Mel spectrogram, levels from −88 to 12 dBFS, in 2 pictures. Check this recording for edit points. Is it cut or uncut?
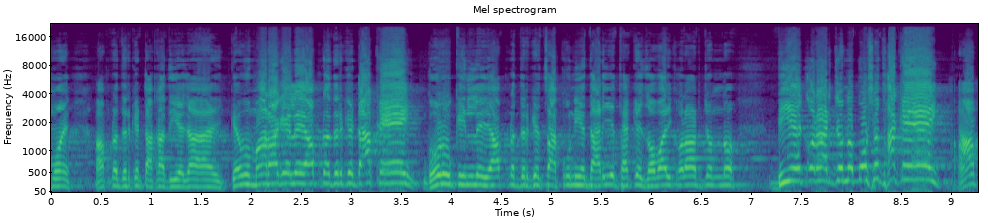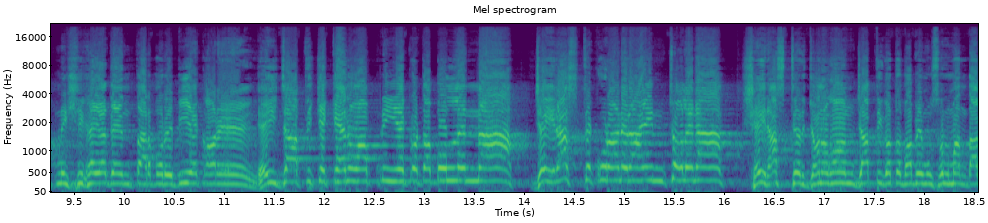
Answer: cut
